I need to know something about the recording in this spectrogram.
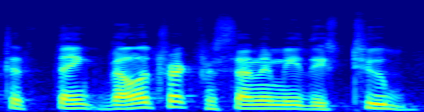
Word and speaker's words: Velotric: This is a Class 2 e-bike called the Nomad 1 by Velotric, and Velotric is the correct pronunciation.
